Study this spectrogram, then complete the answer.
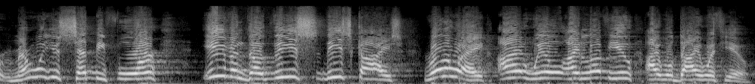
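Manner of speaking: high, loud preacher's declaration; impassioned vow. Retold or imitated. Disciple's pledge of loyalty to Jesus, impassioned vow. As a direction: belt out the pledge with fervour. Acts Peter's earlier fervent vow.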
